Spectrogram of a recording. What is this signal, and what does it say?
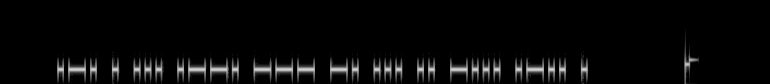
Morse code, heard as a keyed tone, about 22 wpm, 700 Hz. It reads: RESPONSIBLE
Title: Sentences from Top 1600 Words - New Word Drill Alt - 22wpm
